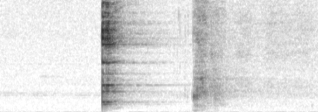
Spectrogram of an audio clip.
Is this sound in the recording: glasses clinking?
yes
